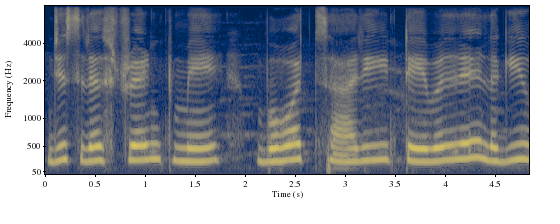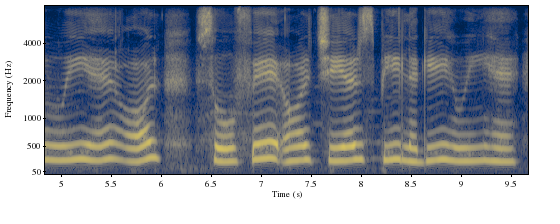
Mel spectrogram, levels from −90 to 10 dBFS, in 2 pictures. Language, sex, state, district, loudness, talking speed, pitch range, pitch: Hindi, female, Jharkhand, Palamu, -15 LUFS, 105 wpm, 235-265 Hz, 255 Hz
